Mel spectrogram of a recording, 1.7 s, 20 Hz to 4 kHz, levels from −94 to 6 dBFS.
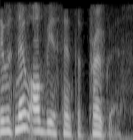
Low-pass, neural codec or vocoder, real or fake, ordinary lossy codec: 3.6 kHz; none; real; MP3, 24 kbps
